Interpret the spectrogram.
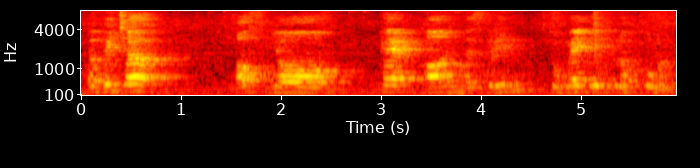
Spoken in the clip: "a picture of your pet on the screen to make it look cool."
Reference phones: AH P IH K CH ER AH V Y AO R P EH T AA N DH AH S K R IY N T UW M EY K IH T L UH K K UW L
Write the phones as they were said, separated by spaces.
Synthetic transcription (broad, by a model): AH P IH K CH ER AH F Y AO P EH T AA N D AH S K R IY N T UW M EY K IH T L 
